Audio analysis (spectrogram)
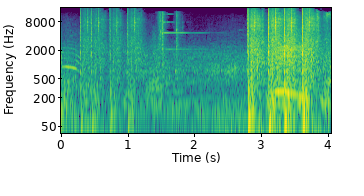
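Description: Loud bursts of rapid gunfire from Far Harbor defenders in Fallout 4, crackling volleys at the start and again near the end, with a high tonal game sound in the quieter middle.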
